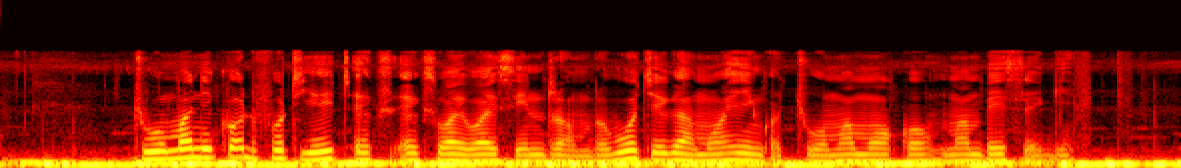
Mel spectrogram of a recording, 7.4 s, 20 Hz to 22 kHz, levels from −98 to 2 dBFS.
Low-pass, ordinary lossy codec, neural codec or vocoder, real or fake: 7.2 kHz; none; none; real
